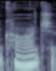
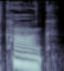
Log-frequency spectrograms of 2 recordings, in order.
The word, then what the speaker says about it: conch: That's the right way to say it, right? It's not conch, it's conch.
